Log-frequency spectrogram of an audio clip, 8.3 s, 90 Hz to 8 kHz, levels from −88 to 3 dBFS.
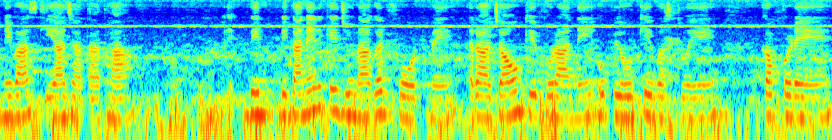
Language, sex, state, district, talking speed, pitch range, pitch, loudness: Hindi, female, Rajasthan, Bikaner, 130 wpm, 180-195 Hz, 185 Hz, -18 LUFS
